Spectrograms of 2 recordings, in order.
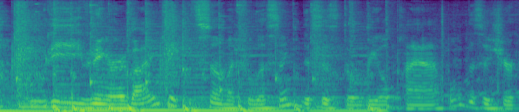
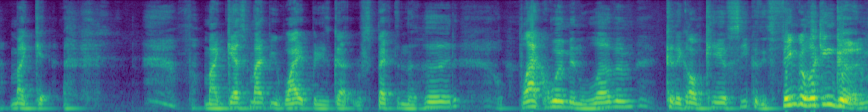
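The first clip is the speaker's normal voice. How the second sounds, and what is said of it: Imitates a film character's voice. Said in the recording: “I'm going to do my best Dolemite impression”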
